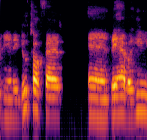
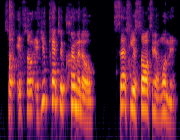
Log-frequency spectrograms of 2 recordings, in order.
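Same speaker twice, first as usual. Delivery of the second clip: normal talking voice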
